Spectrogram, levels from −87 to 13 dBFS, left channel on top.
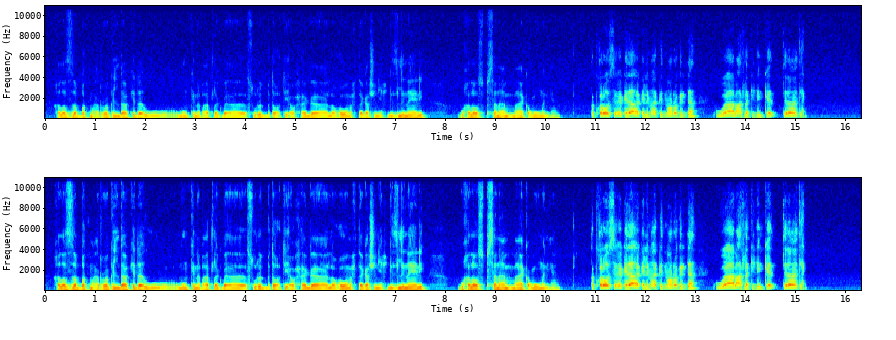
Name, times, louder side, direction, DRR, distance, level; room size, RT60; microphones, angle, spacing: voice 1, 0.2-7.6 8.3-10.3, right 4 dB, 40° right, 0.4 m, -17 dB
voice 2, 10.9-13.1 13.4-15.2, right 3 dB, 80° right, 3.4 m, -20 dB
head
